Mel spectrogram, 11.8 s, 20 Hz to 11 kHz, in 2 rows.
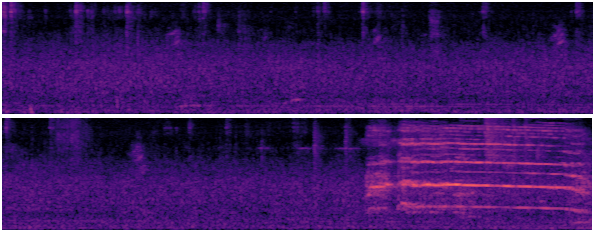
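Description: A rooster crows once near the end, loud and fairly close, after a stretch of low background rumble and faint outdoor noise at a 150-mile race.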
